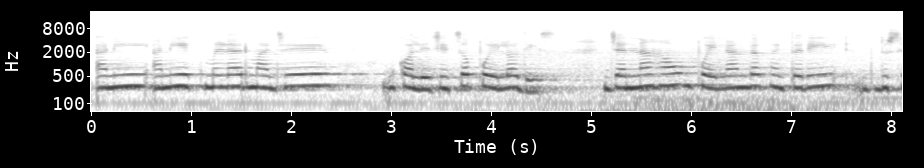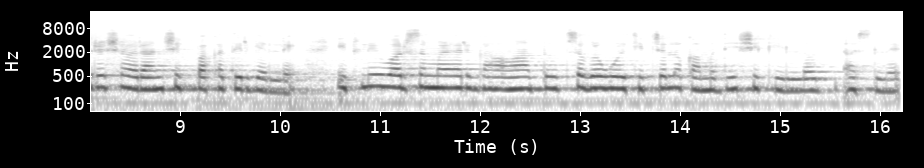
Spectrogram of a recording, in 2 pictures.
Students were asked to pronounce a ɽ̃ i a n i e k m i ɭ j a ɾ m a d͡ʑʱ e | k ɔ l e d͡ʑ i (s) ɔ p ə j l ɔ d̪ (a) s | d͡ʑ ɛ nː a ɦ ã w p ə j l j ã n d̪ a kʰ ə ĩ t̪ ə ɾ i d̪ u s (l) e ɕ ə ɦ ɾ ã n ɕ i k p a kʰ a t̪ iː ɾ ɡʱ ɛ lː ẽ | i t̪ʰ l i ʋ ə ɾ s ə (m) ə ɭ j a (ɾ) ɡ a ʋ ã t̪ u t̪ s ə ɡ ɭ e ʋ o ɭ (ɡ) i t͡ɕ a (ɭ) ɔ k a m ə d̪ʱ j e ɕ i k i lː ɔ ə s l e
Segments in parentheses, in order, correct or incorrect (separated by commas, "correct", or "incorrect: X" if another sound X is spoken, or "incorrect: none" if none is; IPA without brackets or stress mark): incorrect: t͡s, incorrect: i, incorrect: ɾ, correct, correct, incorrect: k, incorrect: l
